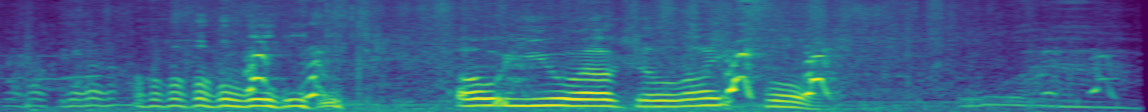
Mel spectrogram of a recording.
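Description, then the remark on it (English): Sled dogs from a musher's dog teams, used for Arctic sled rides with tourists through Wapusk Adventures, bark and yip excitedly, a cluster of high, whining yelps rising and falling over several seconds, while a person briefly speaks among them. “Now he takes tourists out to experience an Arctic sled ride with his dog teams through his company called Wapusk Adventures.”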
